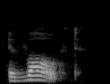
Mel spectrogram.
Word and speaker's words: evolve: 那第一个字母 e 念成 e 的声音。接下来 vo 的 o 跟刚刚讲过 possibility 的 o 一样发成 r 的声音。 evolved.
